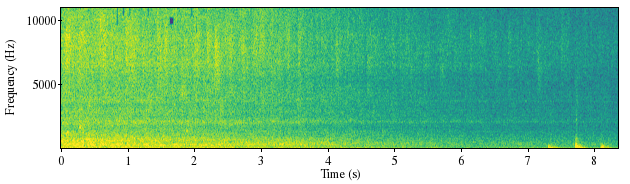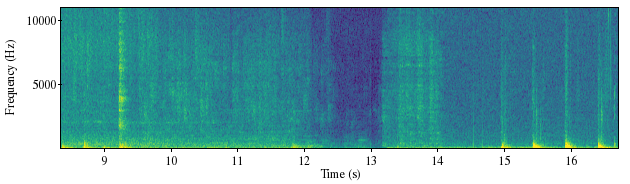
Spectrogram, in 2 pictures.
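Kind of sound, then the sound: household object, shower running water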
